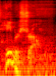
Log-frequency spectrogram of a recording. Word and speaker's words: Haberstroh: You're going to let me mispronounce your last name? But it's Haberstroh.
